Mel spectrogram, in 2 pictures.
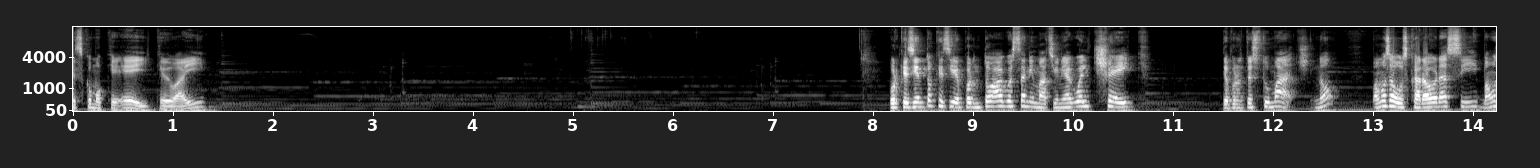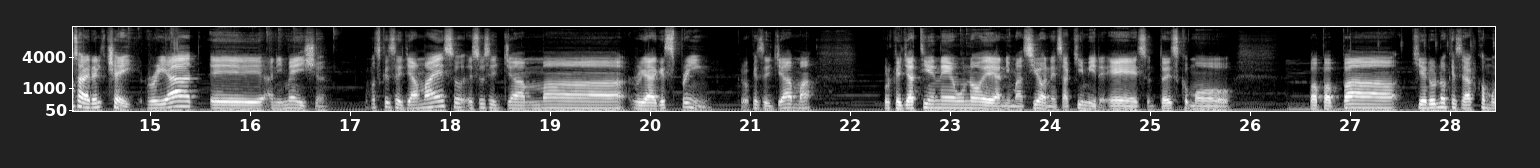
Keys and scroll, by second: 5.8 shift+super+Left, 6.1 BackSpace, 14.6 shift+r, 15.2 space, 16.7 Return.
